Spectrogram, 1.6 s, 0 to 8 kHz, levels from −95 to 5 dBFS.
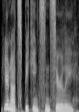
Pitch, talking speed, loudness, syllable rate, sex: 200 Hz, 150 wpm, -17 LUFS, 6.0 syllables/s, female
